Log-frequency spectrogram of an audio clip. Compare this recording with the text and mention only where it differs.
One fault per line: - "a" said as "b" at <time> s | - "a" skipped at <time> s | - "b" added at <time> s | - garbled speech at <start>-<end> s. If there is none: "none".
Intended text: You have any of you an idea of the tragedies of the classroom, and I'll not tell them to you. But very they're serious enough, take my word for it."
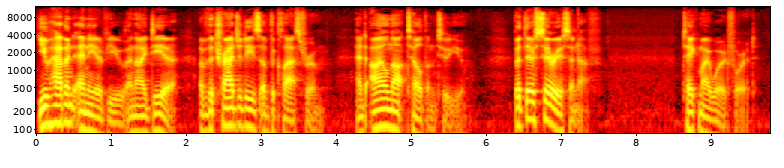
- "have" said as "haven't" at 0.2 s
- "very" skipped at 6.5 s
